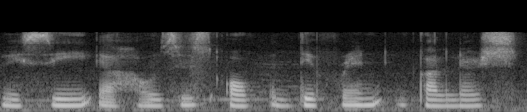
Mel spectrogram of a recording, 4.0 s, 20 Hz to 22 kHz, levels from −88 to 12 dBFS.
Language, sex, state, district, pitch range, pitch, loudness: English, female, Nagaland, Kohima, 180-205 Hz, 190 Hz, -19 LUFS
